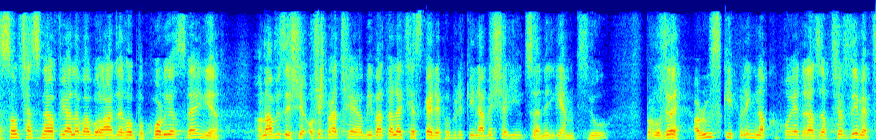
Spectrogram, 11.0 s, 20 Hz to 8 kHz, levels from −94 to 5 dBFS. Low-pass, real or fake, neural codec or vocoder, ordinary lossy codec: 7.2 kHz; fake; codec, 16 kHz in and 24 kHz out, 0.4 kbps, LongCat-Audio-Codec, fine tuned four codebook decoder; AAC, 32 kbps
